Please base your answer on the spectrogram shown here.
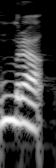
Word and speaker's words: Mra: I want to talk more about your latest album, Mara. Did I pronounce it right, by the way? Mara? Well, the Tunisian way is mra.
